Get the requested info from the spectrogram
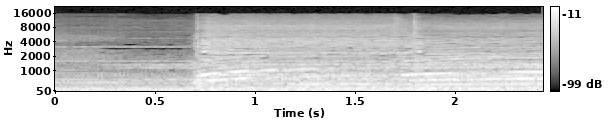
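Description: Sci-fi energy weapon powered by the Tesseract charging up: a sudden swell of rising whines over a hiss, about a second in, settling into a steady electric hum.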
